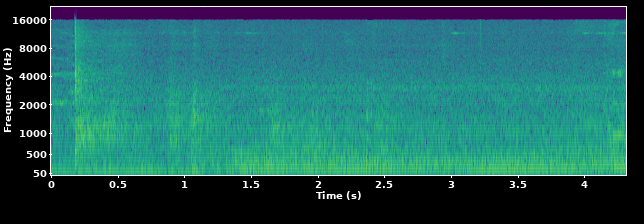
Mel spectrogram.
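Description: The engine of a ride-through cave tour tram runs steadily, its pitch stepping up about a second in as it pulls ahead. There is one sharp click near the start.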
